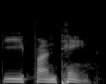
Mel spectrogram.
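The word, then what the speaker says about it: de Fontaine: So, Elaine plays Valentina, Allegra Di, how do you say it, Di Fontaine. – Yes. – That's how it's said.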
